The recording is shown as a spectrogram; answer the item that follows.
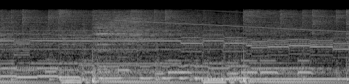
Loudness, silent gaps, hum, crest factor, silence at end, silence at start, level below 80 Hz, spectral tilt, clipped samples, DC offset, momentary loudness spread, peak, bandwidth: -21 LUFS; none; none; 14 dB; 0 s; 0 s; -36 dBFS; -4.5 dB/octave; under 0.1%; under 0.1%; 2 LU; -6 dBFS; 14 kHz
